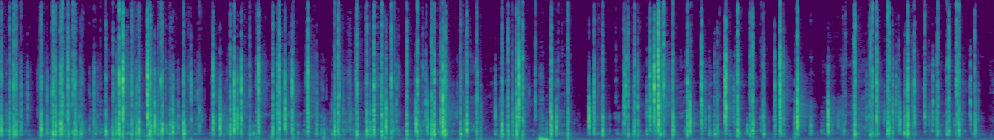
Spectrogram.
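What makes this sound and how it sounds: A white and black hollow plastic gamepad is held in both hands while thumbs and fingers press and click its buttons. Dozens of rapid, dry, bright clicks come in uneven bursts over quiet pauses, with a brief low thump near the middle.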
